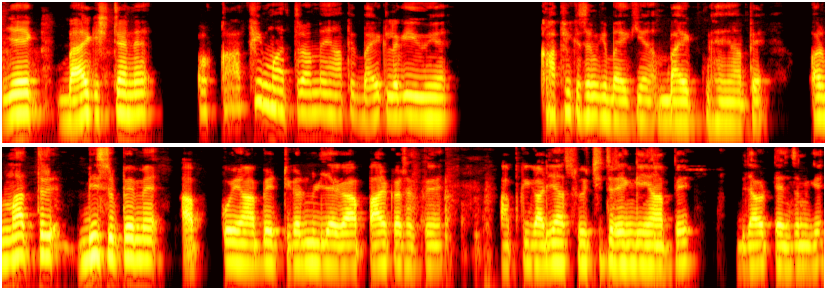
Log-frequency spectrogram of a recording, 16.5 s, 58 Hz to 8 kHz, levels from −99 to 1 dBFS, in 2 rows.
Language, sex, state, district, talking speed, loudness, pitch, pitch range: Hindi, male, Jharkhand, Jamtara, 175 wpm, -19 LUFS, 140 Hz, 130-160 Hz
